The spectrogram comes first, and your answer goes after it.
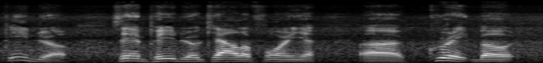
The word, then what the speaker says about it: San Pedro: Throw that in there for you guys that want it pronounced Pedro.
